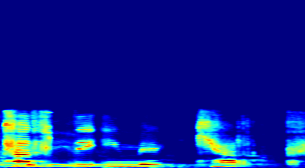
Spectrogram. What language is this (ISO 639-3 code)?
isl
